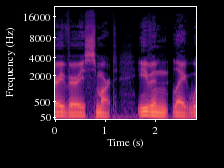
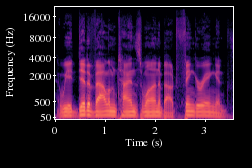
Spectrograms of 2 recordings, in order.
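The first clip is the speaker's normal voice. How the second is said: ordinary delivery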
